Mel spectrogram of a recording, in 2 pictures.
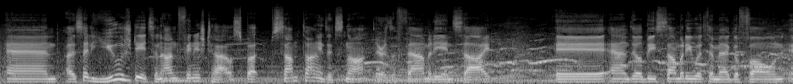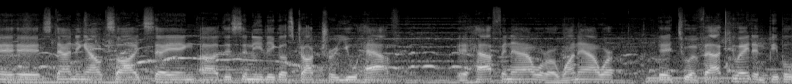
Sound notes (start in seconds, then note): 5.0 crying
